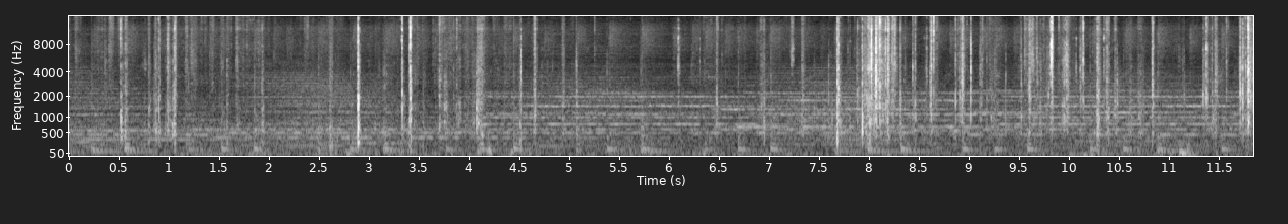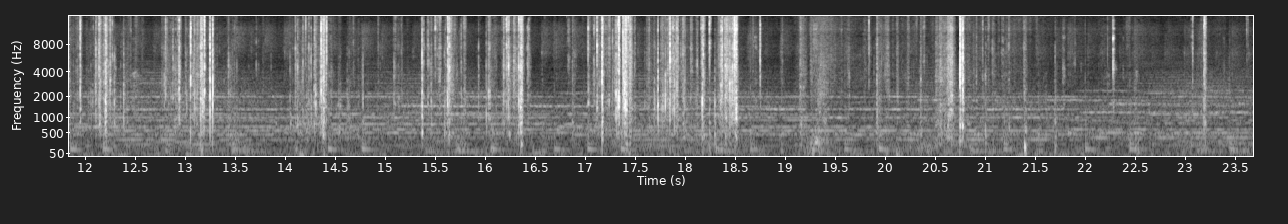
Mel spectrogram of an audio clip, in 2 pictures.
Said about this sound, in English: We're going to go ahead and crack it out of the packaging.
